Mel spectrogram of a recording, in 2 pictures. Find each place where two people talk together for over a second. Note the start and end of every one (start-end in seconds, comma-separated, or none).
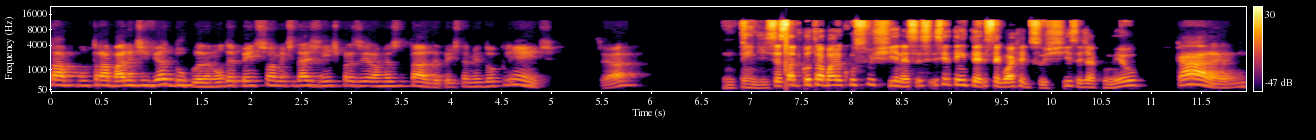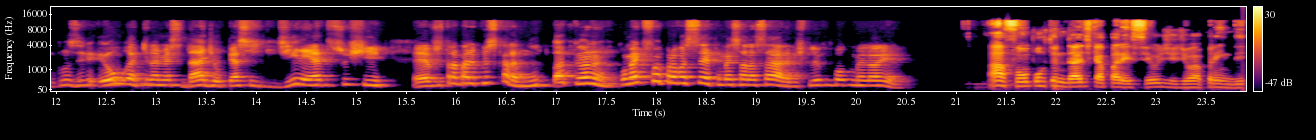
none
